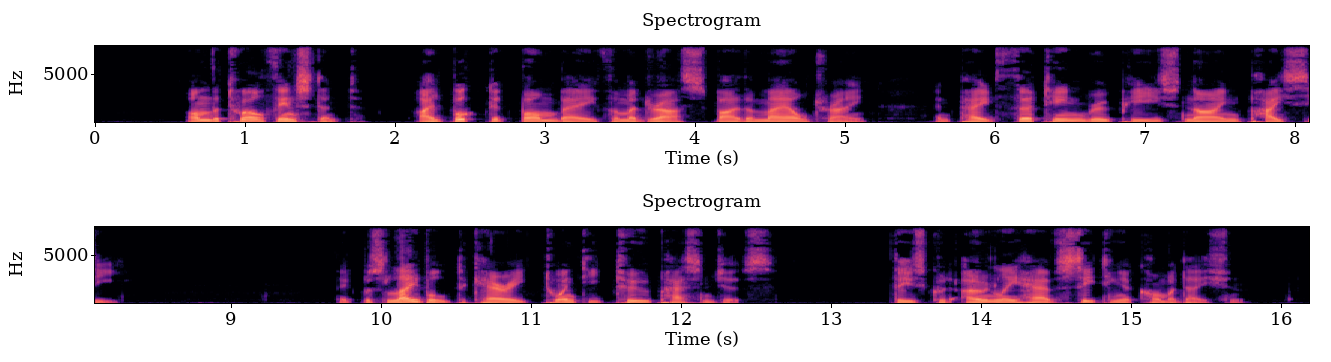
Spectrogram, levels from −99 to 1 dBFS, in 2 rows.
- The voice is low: Yes, low, 100 Hz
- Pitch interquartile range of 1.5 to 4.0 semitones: No, average, 5.0 semitones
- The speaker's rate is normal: No, slow, 120 wpm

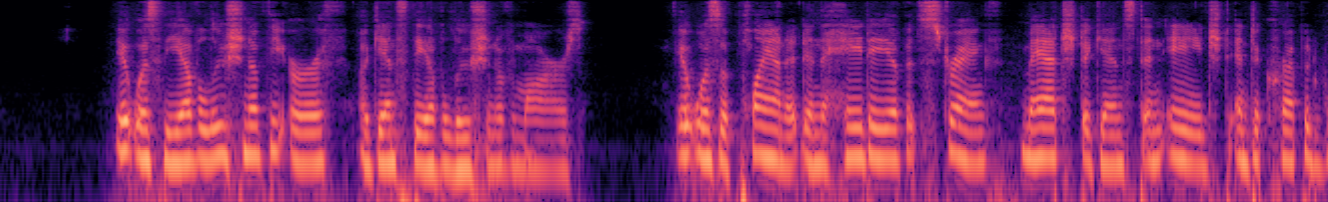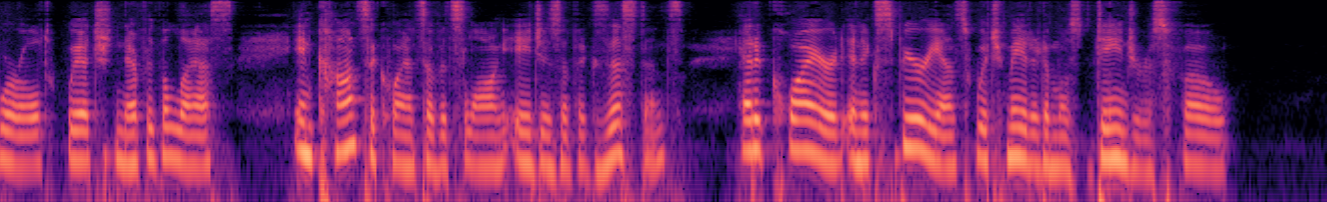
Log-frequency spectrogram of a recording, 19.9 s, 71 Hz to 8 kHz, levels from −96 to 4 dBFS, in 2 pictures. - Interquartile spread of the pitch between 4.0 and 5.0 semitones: No, average, 3.1 semitones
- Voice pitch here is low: No, medium, 180 Hz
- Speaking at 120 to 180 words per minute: Yes, average, 150 wpm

